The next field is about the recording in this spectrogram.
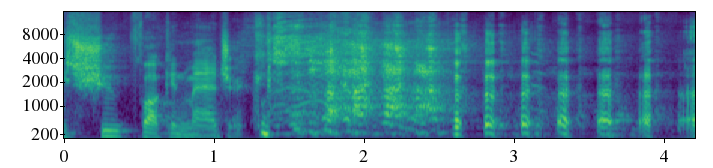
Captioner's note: all laughing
